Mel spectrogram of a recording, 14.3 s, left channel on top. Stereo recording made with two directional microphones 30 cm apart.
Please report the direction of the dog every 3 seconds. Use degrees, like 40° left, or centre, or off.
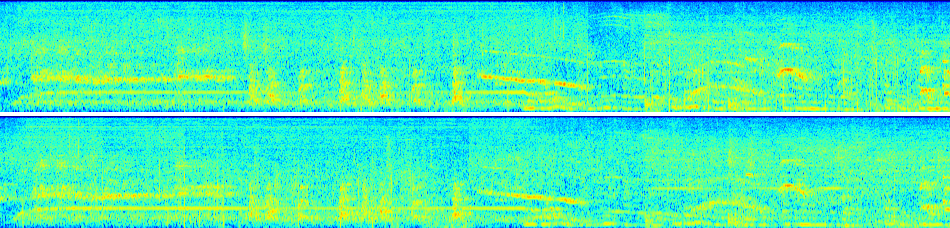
20° right, 20° right, 30° left, 50° left, 50° left.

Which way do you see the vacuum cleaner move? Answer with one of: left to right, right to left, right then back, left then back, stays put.
left then back.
